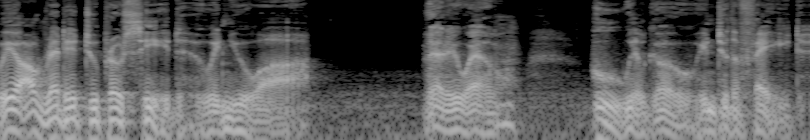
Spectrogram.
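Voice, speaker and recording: A raspy, put-on character voice moves at a fairly slow pace with long, frequent pauses. Background noise is clearly heard. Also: man, very deep, low pitch for a man. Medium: video game. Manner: formal, measured.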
